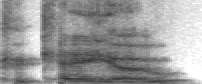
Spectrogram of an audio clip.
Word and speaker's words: cacao: How did you pronounce it? I call it cacao.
